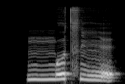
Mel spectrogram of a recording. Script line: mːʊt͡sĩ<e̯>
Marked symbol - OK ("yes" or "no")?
yes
